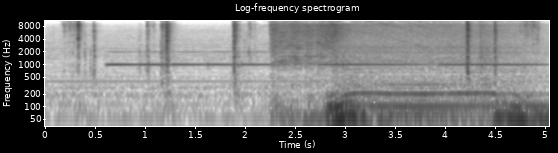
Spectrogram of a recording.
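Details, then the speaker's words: Jeep after replacing starter, relay and starter wire pigtail, battery fully charged: steady chime, starter catches cleanly and engine settles into even idle with no hesitation; hard-start fixed. "we're going to call that a fix baby cool thanks for watching"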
